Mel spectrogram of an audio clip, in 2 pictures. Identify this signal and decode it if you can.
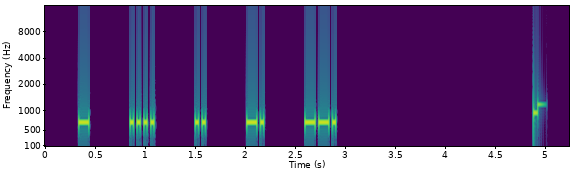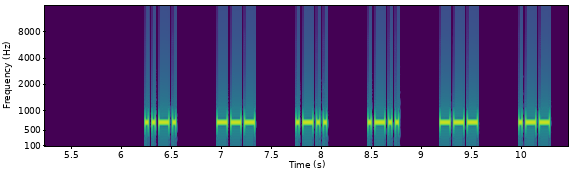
Morse code, heard as a keyed tone, about 36 wpm, spaced as for 16 wpm, 700 Hz. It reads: THING FOLLOW
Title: 4x Character Spacing - Top 200 Words - 35wpm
